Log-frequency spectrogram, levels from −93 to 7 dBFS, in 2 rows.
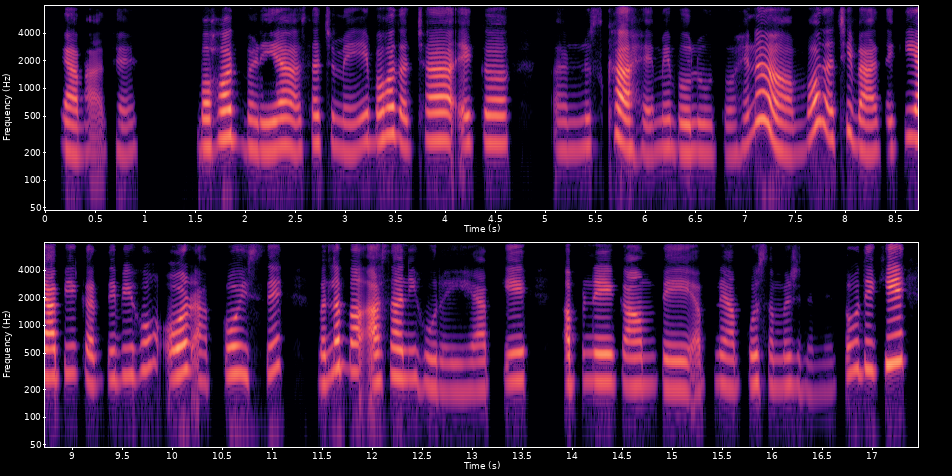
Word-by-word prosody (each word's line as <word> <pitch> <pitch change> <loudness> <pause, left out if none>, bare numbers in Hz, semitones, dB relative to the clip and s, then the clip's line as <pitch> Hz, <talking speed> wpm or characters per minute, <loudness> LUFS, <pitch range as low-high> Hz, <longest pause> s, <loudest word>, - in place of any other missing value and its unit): क्या 210 -4 +1
बात 195 +2 -15
है! 195 +1 -14 0.7
बहुत 275 +5 +4
बढ़िया, 220 0 0
सच 250 +3 -7
में 215 -3 -11
ये 255 +2 -4
बहुत 275 +4 +2
अच्छा 270 +3 +4
एक 255 +1 -5
अ, 255 0 0 0.6
नुस्ख़ा 230 +6 +3
है 200 -3 -9
मैं 225 +2 -10
बोलूँ 205 0 -6
तो, 195 0 -16
है 225 +6 -12
ना? 250 - +5
बहुत 290 - +1
अच्छी 300 +3 -3
बात 205 -4 -1
है 220 - -9
कि 295 +7 -10
आप 275 - +3
ये 300 0 -8
करते 245 +2 -6
भी 280 +2 -8
हो 310 +4 -6
और 305 -3 +4
आपको 255 +4 -2
इससे 300 +4 -7 0.4
मतलब 325 +7 +2
आसानी 270 -2 +2
हो 225 -4 -9
रही 190 -1 -15
है, 195 - -12
आपके 240 +5 -4 0.4
अपने 245 +1 +1
काम 225 0 -1
पे, 205 -2 -3
अपने 235 +1 -11
आपको 215 +2 -5
समझने 220 -3 -14
में। 190 +1 -31
तो 305 +3 -5
देखिए, 345 +5 +6
235 Hz, 160 wpm, -24 LUFS, 215-280 Hz, 0.7 s, देखिए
